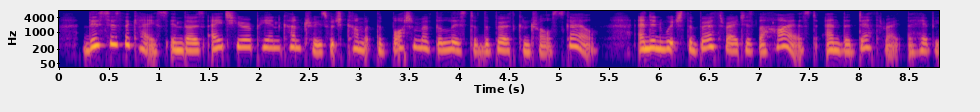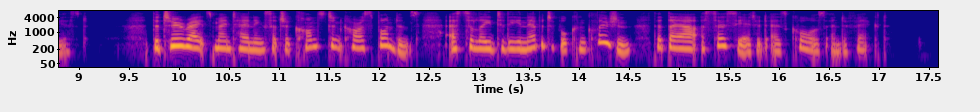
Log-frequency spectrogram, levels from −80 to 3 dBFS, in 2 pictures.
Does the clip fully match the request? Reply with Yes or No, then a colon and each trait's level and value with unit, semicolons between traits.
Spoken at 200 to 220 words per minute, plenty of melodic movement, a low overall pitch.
No: fast, 205 wpm; wide, 5.7 semitones; high, 215 Hz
